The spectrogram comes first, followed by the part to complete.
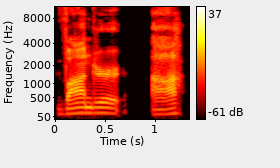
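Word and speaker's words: Von der Ahe: How do you pronounce that name? Vander A.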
